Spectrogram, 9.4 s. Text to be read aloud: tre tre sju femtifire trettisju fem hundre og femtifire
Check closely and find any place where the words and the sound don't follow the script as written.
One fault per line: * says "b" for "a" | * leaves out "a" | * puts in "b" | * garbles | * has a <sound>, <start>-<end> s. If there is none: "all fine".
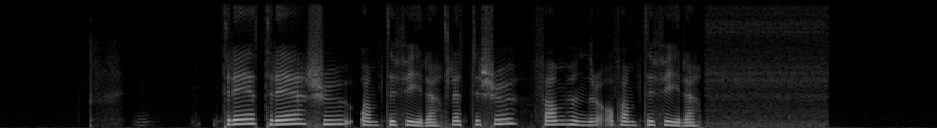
all fine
